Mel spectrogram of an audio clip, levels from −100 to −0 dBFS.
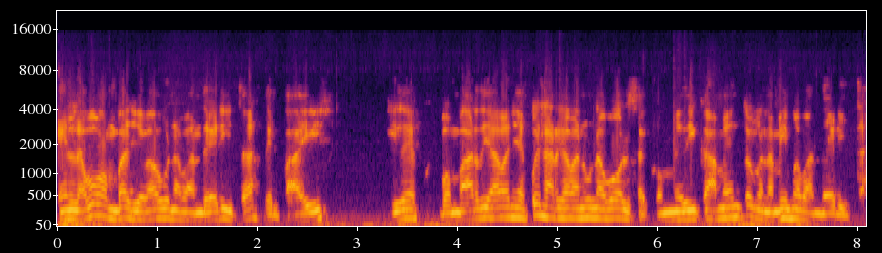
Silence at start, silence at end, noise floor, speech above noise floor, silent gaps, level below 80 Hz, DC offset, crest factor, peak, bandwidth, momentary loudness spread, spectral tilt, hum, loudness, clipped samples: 0 s; 0 s; -43 dBFS; 23 dB; none; -40 dBFS; under 0.1%; 16 dB; -6 dBFS; 8.8 kHz; 5 LU; -6.5 dB/octave; none; -20 LUFS; under 0.1%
